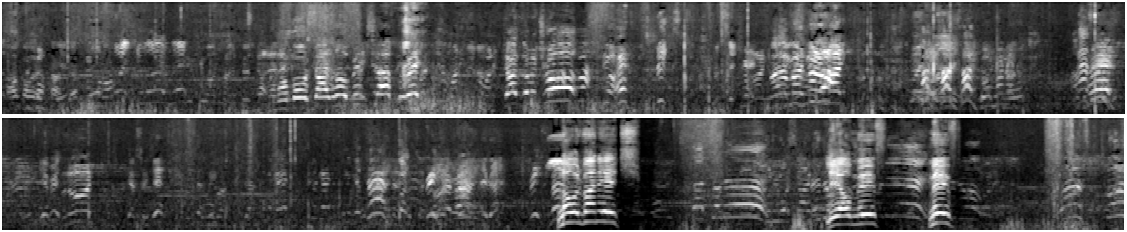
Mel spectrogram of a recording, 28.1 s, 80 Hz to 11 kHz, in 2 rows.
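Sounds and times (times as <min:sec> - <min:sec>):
players and coaches shouting: 0:03.4 - 0:16.0, 0:17.9 - 0:26.6.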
